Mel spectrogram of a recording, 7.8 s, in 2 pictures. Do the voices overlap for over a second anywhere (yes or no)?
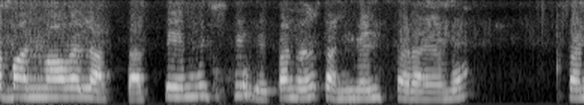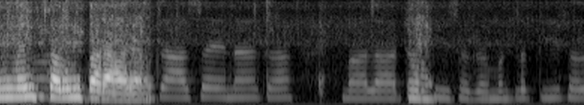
no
